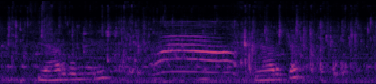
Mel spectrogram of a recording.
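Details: Pet cat being given a bath lets out one long, level meow in the middle, framed by softer murmurs, with music and a human voice in the background.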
